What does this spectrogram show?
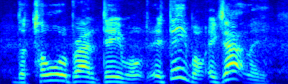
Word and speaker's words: DeWalt: The correct pronunciation of the tall brand DeWalt is DeWalt, exactly. With the emphasis on the first syllable. It is pronounced with a long E sound, like the word deep.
